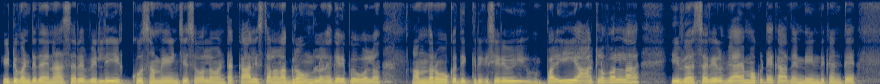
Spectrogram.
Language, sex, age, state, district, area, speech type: Telugu, male, 45-60, Andhra Pradesh, Kakinada, rural, spontaneous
